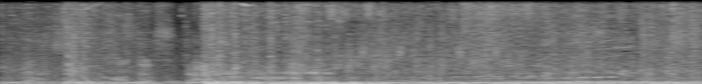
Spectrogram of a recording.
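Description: Fiery blasts burst with a crackling roar.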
